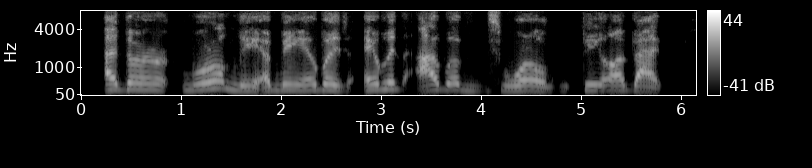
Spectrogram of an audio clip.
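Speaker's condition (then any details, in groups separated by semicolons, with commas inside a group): Cerebral palsy; from birth, entire left side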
